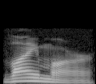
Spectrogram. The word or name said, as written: Weimar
